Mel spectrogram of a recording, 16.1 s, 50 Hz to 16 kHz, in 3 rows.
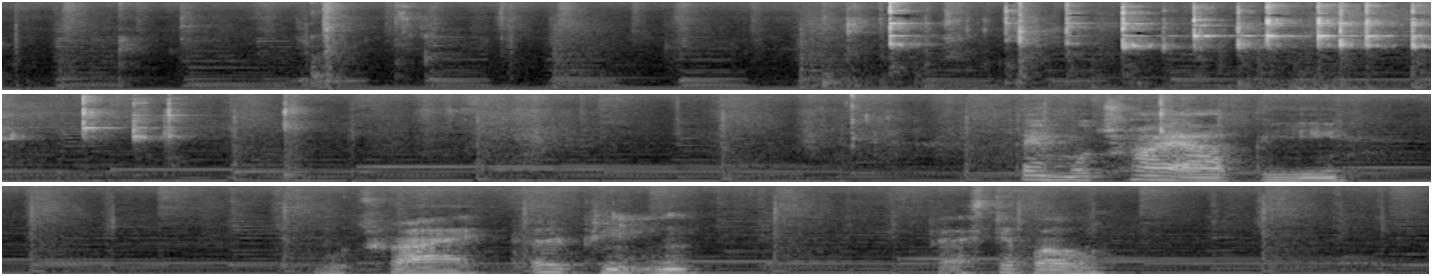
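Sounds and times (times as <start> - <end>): metal paint tubes clinking: 3.1 - 6.7.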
